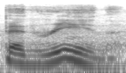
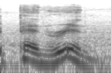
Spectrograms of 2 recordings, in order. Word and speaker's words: Penrhyn: that we know know people call it ten reen but it's actually Penrhyn yes ven p en h ry head woo that's how it's spelled that somebody's me that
